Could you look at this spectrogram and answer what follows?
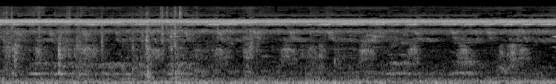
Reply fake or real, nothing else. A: real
